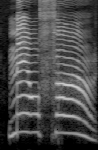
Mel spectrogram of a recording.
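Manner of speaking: high, drawn-out exclamation; exasperated cry. A narrator's reading. Phone correspondent losing patience with caller, crying out. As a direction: cry out, stretching the words in exasperation. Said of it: "cria ma correspondante".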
